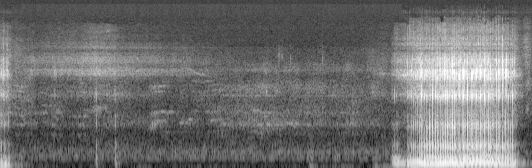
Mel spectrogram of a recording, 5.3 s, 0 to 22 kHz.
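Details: Sora, a male Labrador Retriever born 8 February 2019, snoring indoors: a near-silent room for about four seconds, then one loud, rasping, low snore lasting just over a second.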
